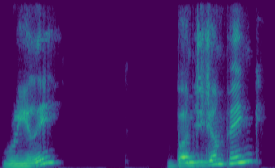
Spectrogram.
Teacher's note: you can repeat what you hear back as a question using a rising intonation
